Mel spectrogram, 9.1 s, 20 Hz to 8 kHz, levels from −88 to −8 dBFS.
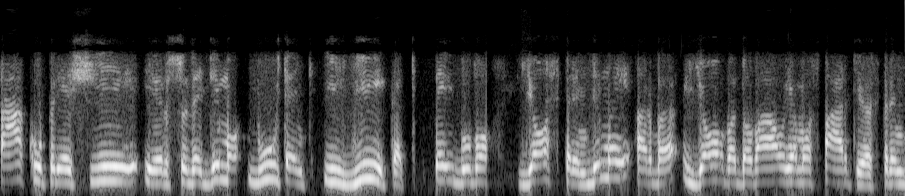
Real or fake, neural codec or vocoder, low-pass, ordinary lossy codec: real; none; 7.2 kHz; MP3, 48 kbps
